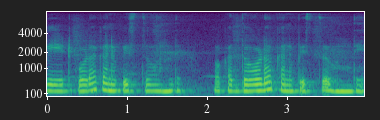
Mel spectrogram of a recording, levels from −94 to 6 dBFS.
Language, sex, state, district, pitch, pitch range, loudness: Telugu, female, Andhra Pradesh, Krishna, 175 Hz, 170-175 Hz, -17 LUFS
